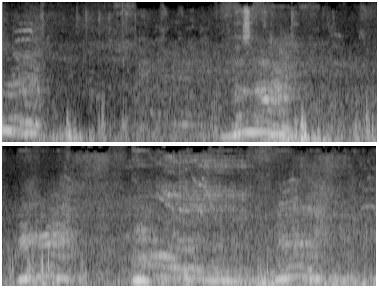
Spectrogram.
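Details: A wild male lion in the Serengeti, Tanzania, gives deep, moaning roars that break into short grunts, repeated every second or two.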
